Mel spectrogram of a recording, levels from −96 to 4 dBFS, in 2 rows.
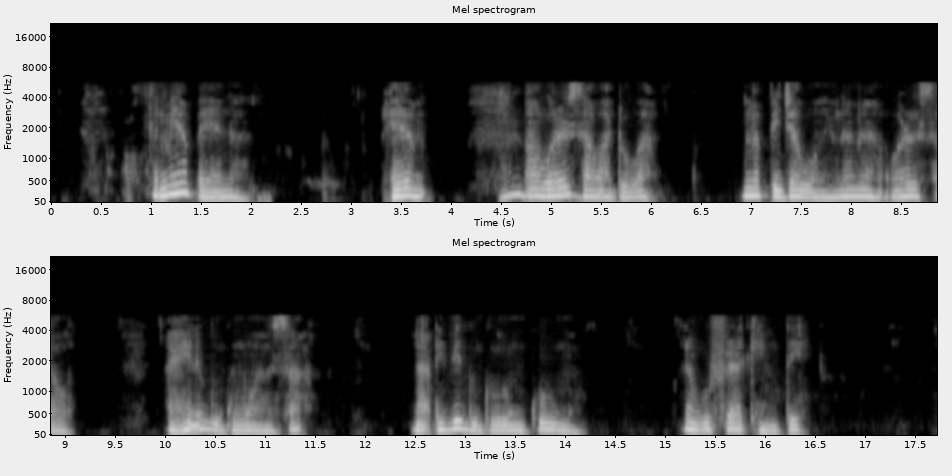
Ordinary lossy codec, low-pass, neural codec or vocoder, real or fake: MP3, 32 kbps; 5.4 kHz; codec, 16 kHz, 4.8 kbps, FACodec; fake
